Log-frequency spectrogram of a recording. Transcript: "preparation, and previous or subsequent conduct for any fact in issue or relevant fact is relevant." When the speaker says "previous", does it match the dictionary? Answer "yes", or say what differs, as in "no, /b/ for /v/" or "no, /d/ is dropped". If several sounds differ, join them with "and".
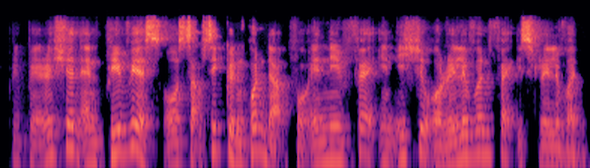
yes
